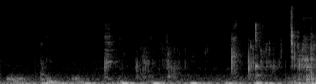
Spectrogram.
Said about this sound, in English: Let's take another drink real quick.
